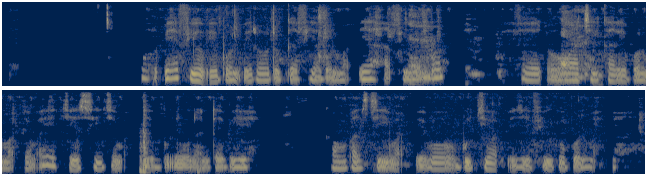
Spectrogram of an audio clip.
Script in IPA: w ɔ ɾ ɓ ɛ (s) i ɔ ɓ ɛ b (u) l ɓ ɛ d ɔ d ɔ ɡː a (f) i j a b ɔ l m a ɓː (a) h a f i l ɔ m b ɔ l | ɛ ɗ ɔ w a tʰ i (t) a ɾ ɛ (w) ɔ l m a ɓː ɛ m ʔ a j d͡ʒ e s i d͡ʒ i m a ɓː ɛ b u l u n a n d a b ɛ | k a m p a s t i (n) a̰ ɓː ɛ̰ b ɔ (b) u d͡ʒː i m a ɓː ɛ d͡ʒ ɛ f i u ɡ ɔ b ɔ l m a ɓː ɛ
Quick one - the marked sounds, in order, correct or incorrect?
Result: incorrect, incorrect, correct, incorrect, incorrect, incorrect, incorrect, correct

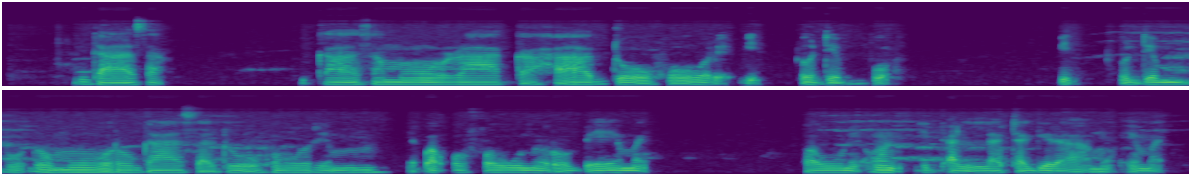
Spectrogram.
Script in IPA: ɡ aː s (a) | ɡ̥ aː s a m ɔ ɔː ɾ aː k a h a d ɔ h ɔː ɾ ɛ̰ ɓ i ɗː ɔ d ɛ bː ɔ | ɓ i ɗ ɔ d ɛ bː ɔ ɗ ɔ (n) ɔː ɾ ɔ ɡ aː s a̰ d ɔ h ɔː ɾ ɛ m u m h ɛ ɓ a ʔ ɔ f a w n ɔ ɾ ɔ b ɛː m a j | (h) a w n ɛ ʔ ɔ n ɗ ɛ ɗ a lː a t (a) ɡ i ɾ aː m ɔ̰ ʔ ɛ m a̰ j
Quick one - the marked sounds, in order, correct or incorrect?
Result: correct, incorrect, incorrect, correct

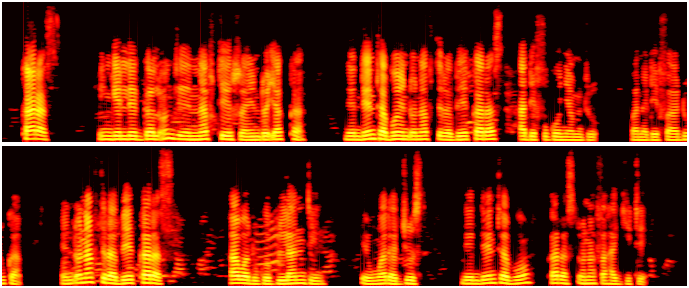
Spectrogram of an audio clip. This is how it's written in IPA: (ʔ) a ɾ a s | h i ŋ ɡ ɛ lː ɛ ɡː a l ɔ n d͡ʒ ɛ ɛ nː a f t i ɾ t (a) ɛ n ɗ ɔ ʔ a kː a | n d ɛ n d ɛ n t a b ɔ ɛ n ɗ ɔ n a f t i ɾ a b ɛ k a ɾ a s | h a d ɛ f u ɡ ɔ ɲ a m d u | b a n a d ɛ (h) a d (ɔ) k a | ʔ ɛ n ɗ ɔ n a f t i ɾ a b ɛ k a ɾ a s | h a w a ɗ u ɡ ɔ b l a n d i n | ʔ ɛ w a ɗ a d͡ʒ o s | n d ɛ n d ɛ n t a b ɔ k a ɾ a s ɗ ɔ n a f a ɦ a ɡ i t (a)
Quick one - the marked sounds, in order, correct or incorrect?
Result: incorrect, correct, incorrect, incorrect, incorrect

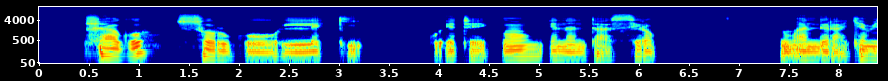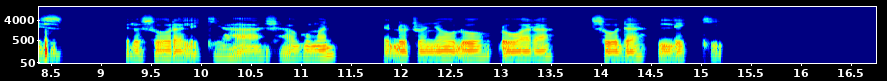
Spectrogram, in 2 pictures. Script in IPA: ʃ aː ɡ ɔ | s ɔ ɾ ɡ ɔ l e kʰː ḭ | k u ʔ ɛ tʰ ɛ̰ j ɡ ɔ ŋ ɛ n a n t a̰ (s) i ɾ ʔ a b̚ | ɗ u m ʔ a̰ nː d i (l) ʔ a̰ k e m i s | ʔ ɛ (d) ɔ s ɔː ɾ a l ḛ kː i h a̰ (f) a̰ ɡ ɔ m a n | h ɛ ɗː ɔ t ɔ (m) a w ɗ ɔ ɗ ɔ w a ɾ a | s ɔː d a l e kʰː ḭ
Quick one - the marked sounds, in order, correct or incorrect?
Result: correct, incorrect, incorrect, incorrect, incorrect

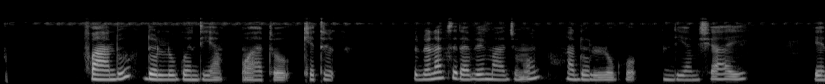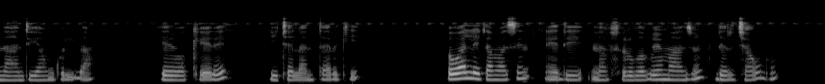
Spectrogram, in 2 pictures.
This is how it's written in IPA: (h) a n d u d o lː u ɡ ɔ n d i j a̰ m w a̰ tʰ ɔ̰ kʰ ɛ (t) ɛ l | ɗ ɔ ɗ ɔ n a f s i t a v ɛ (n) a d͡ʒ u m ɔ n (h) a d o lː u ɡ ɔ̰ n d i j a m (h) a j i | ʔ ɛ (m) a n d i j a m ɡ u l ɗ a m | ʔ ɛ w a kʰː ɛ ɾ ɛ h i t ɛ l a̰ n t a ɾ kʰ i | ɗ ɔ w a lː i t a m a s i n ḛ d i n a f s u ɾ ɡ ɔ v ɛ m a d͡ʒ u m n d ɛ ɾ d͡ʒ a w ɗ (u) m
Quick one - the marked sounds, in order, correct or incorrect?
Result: incorrect, correct, incorrect, correct, incorrect, incorrect, correct

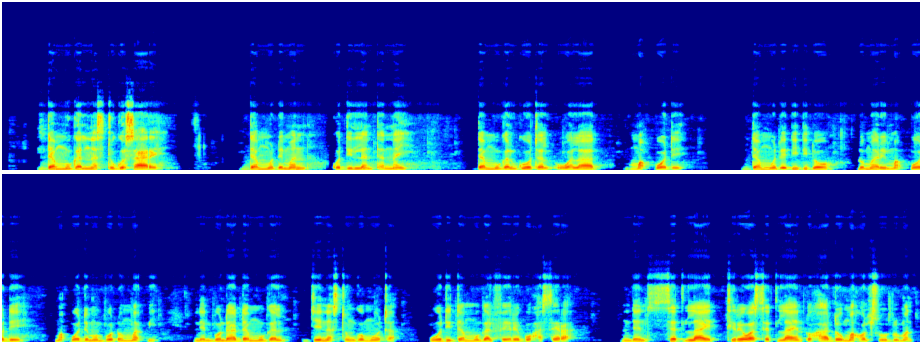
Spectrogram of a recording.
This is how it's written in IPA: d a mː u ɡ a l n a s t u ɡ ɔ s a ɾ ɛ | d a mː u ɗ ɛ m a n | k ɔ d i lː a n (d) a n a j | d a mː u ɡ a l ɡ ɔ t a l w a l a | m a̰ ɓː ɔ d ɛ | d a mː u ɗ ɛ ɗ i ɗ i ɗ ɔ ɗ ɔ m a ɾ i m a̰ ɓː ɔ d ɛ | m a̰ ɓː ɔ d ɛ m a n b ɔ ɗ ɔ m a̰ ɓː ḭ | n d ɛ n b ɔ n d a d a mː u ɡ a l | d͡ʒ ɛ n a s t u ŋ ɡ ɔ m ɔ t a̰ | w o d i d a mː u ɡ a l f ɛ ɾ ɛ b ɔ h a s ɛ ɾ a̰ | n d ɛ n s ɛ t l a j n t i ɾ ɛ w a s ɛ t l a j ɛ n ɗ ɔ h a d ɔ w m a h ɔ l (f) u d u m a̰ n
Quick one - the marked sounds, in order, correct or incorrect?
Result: incorrect, incorrect

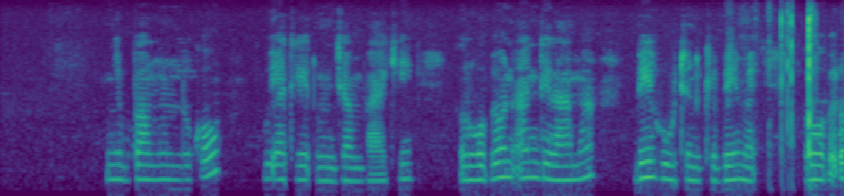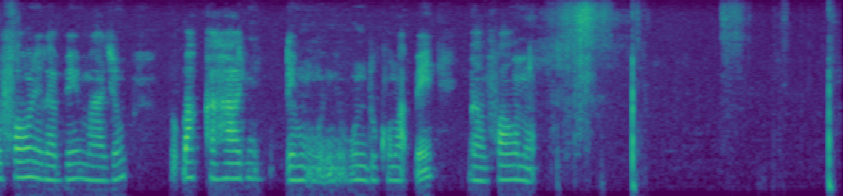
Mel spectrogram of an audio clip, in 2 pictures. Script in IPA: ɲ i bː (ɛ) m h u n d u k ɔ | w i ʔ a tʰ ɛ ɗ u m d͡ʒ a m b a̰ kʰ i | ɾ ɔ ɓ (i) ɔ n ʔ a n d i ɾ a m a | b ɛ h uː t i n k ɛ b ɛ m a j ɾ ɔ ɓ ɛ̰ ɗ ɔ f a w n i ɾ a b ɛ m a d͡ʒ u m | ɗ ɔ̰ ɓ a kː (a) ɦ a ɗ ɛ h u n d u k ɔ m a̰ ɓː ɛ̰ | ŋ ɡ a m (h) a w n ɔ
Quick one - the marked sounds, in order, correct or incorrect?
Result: incorrect, incorrect, correct, incorrect

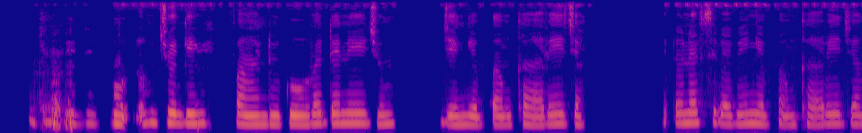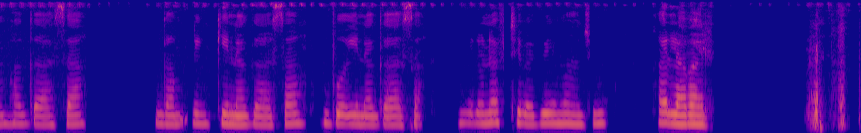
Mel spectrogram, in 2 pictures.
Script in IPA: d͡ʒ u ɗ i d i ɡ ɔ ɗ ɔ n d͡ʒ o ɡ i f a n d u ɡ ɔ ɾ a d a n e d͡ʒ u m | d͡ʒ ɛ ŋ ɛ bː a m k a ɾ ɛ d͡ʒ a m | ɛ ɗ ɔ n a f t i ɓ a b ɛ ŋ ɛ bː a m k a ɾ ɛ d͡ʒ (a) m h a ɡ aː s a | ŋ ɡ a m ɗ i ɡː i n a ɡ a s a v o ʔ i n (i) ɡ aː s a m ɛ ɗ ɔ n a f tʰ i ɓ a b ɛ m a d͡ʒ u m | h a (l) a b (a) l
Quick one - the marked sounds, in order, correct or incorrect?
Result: correct, incorrect, correct, correct

